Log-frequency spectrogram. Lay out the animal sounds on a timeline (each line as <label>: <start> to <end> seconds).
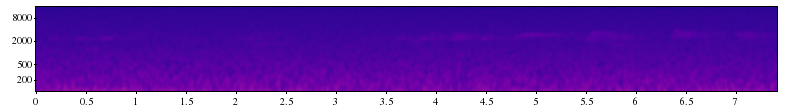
Tufted Titmouse (Baeolophus bicolor): 0.1 to 1.0 seconds
Wood Thrush (Hylocichla mustelina): 2.0 to 2.6 seconds
Tufted Titmouse (Baeolophus bicolor): 3.3 to 4.9 seconds
Scarlet Tanager (Piranga olivacea): 3.9 to 7.4 seconds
